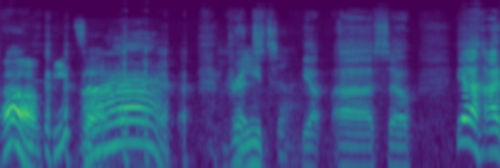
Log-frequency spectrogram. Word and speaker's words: Drizzt: It's like isn't, only with double Z's instead. It makes sense. But I pronounce the double Z's as in pizza. So. Oh, pizza. Drizzt.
